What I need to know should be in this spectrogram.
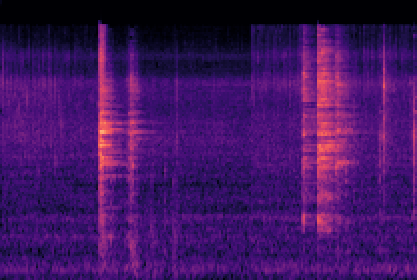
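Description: A metal lid clanks onto a pan.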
